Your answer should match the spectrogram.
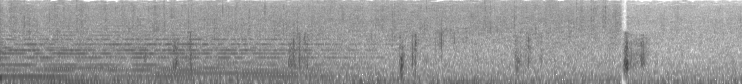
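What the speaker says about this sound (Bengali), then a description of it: "কি হে তপন, এই বৃষ্টির মধ্যে কোথায় চললে ভায়া?" Cartoon rain falling, a soft continuous patter with a few brighter drips, quiet and steady, while a tonal hum fades out in the first two seconds.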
